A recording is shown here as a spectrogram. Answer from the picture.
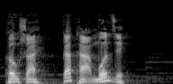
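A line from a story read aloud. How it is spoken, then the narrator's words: Cold. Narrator (Vietnamese): Tư Mã Minh lạnh lùng nói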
